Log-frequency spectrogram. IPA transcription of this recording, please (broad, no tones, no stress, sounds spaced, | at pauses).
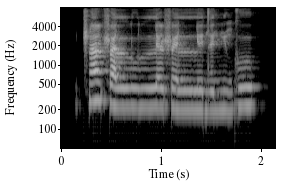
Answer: ʈ͡ʂ ã ʂ a lː u lː ɛ ʂ ɛ lː ɪ d ɛ̃ nʲ ũ ɡ ʊ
